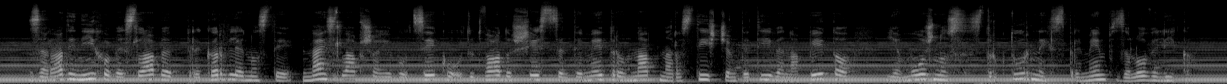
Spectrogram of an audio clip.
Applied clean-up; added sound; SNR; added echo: none; Bowed string instrument; 3 dB; none.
